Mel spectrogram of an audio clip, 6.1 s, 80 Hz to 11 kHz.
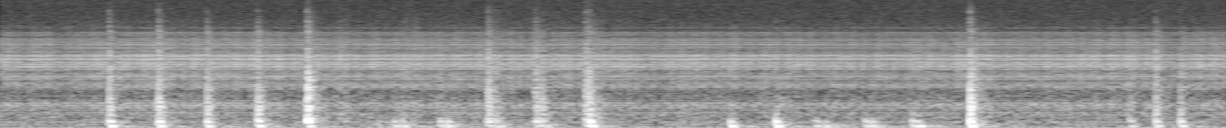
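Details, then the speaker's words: PYE 39HC valve radio after the motorboating fix: loud steady hum with irregular pops, still audible with volume at zero; cause of the excess volume unknown. "well why it is we can still hear it with the lion at zero i don't know [Music] it's just got a ton of ton of volume"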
